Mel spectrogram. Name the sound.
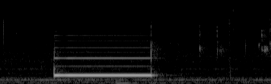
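phone call tone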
